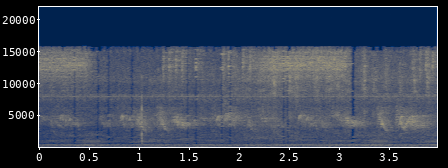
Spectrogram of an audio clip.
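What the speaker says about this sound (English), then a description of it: "Darn bees, trying to move into our tree house." Bees buzzing around a tree house in the game Anna's Quest, a steady continuous insect drone with wavering higher whines drifting in and out over a low hum, no voices.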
